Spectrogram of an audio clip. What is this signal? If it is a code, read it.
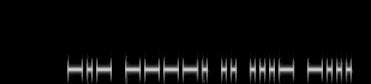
Morse code, heard as a keyed tone, about 25 wpm, 700 Hz. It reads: K9IVB
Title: USA Call Signs - 5 Characters - Repeated 3x - 25wpm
